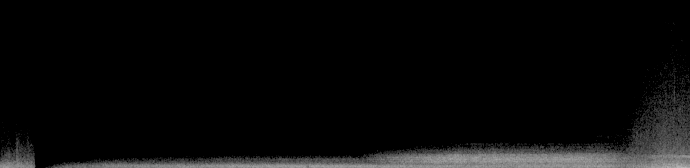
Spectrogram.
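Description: Heavy rain pours down steadily in a storm.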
